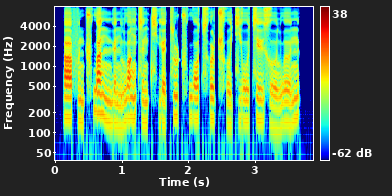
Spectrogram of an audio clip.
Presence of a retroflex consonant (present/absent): present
